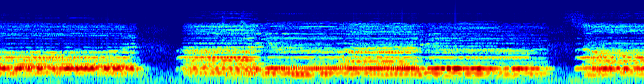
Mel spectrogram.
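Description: School choir of mostly female voices singing a cappella in held chords, with short breaks between phrases about two seconds in and again about seven seconds in.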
